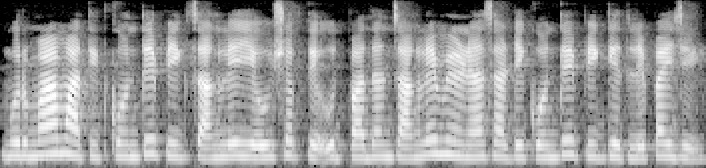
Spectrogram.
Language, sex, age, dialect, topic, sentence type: Marathi, female, 31-35, Northern Konkan, agriculture, question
